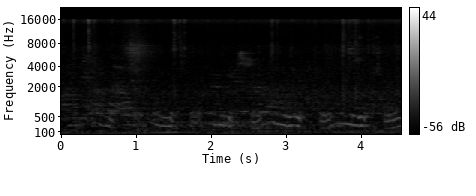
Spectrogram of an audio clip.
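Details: Racing pigeons giving low, wavering, gurgling coos, phrases swooping up and down about once a second, with a faint murmur of voices in the background.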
